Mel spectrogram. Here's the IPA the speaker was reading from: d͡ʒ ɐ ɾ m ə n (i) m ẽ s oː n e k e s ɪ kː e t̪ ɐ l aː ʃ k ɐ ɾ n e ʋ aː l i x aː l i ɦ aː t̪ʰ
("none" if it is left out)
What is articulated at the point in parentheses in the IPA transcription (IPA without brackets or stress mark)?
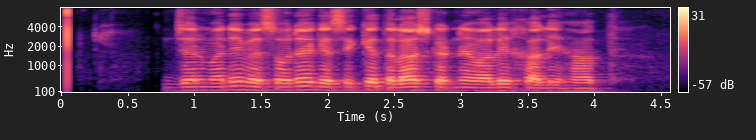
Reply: i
